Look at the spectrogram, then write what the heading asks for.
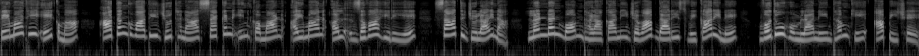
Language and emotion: Gujarati, neutral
